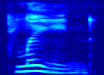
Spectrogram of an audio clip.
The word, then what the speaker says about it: plane: الآن البلين في عنا E silent letter، ونعني ب silent letter حرف يكتب ولا يلفظ. plane plane، وبعدها بتصير الكلمة واضحة مثل ما الأحرف عندي موجودة، بلفظها بربطها مع بعض وبكون كلمة plane.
